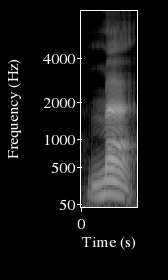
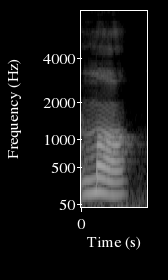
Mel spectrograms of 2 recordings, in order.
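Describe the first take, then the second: First: The vowel is said with spread, smiling lips. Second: The vowel is said with rounded, darker lips. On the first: The speaker calls it right. "You're smiling" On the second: The speaker calls it wrong.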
